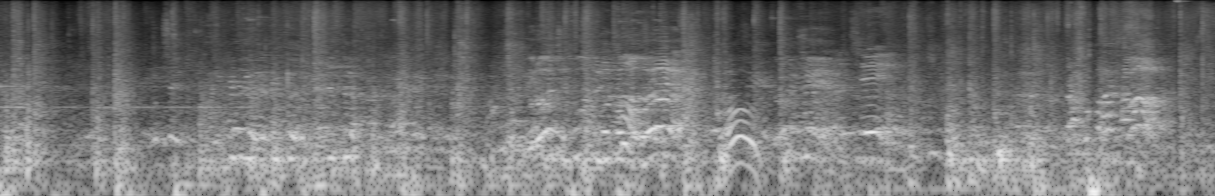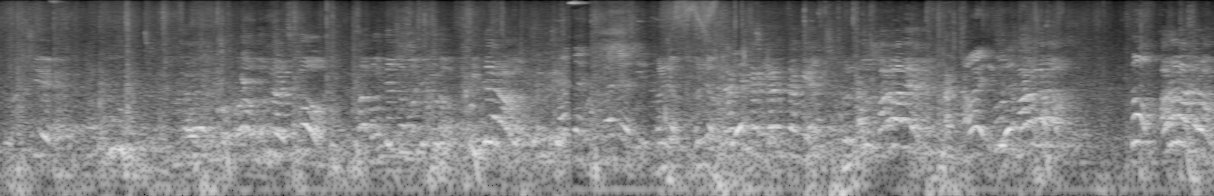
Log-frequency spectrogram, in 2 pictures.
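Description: Boxing gloves thud against pads and bodies in quick bursts.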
